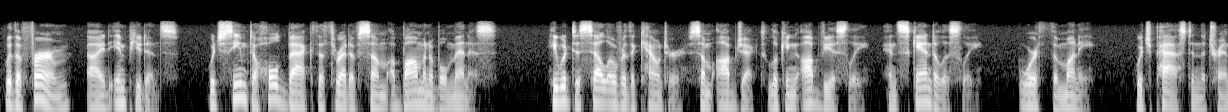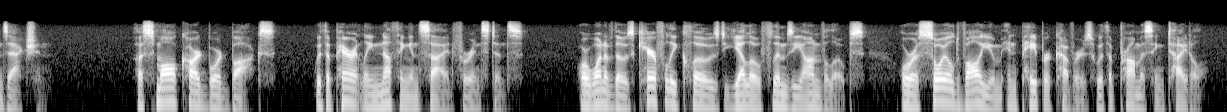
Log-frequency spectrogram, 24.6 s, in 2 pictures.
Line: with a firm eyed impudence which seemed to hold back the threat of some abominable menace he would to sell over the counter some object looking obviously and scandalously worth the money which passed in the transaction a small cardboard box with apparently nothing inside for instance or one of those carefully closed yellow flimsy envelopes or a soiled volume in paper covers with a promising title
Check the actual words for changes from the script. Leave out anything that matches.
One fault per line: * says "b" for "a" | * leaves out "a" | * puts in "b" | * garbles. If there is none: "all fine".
all fine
